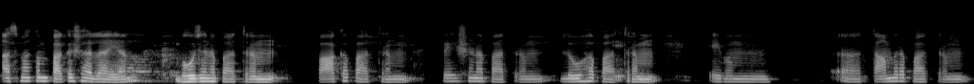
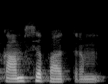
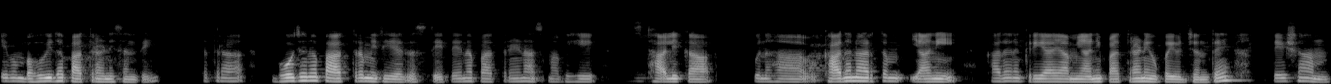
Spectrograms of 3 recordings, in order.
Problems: background sounds at intervals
